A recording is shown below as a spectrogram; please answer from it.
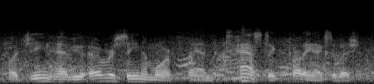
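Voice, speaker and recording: A man's voice: expressive, fairly quick, a crowd in the background. A man presenting a golf broadcast in a conversational sports-host style. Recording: muffled old broadcast, loud rumbling outdoor noise.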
